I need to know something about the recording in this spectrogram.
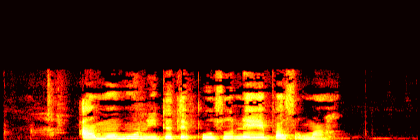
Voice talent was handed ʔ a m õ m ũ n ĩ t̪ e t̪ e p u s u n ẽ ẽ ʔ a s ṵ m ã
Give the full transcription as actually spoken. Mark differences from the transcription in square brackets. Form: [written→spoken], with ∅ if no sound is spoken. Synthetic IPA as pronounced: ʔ a m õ m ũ n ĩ t̪ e t̪ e p u s u n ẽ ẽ [ʔ→p] a s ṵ m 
